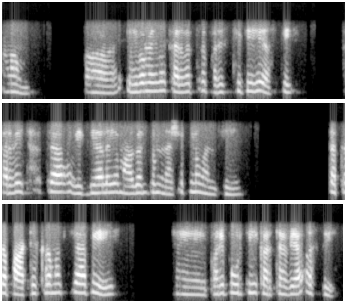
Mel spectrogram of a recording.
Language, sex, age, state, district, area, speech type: Sanskrit, female, 30-45, Telangana, Ranga Reddy, urban, conversation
